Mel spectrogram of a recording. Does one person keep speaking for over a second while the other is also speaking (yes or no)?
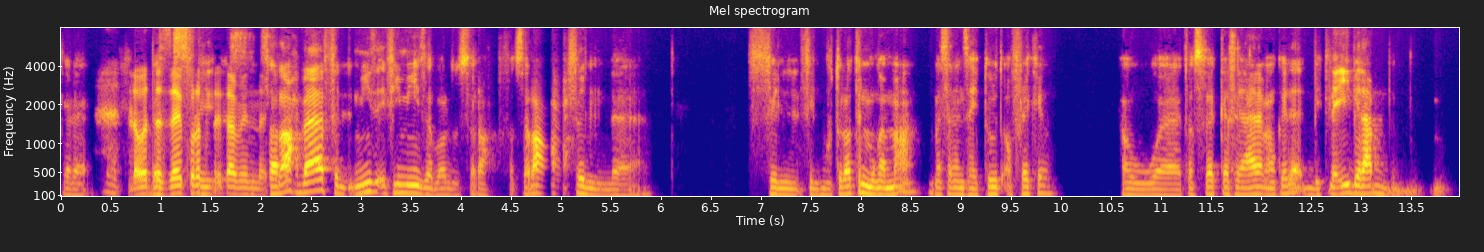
yes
